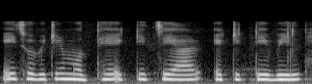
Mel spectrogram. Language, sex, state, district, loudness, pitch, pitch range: Bengali, female, Tripura, West Tripura, -13 LUFS, 235 Hz, 230-245 Hz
